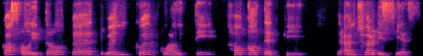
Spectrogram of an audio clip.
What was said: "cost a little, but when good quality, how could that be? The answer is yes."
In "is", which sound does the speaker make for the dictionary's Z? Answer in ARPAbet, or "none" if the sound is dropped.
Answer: S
